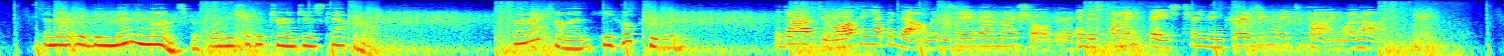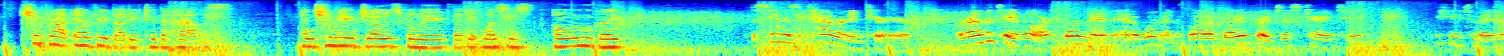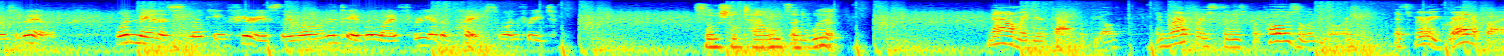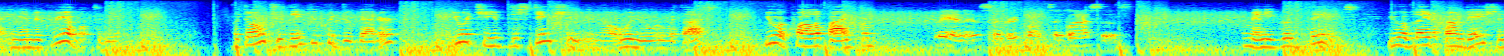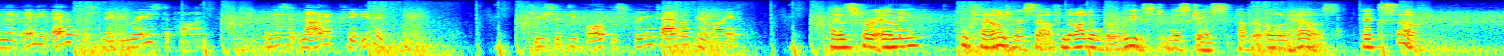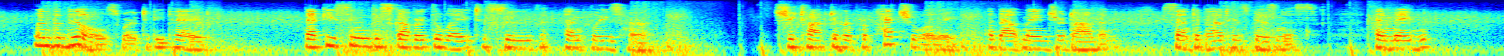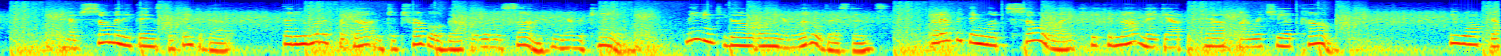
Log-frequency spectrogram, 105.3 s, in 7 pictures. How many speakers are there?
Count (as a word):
four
